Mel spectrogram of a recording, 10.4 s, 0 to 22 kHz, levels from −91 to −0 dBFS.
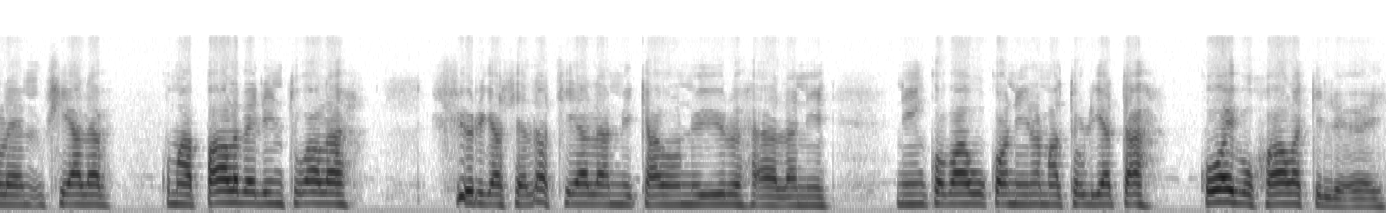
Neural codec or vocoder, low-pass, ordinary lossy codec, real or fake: none; 10.8 kHz; none; real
